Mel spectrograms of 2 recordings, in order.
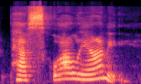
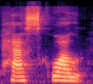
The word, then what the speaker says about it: Pasqualini: In an interview with WSA9, Pasqualiani, that's not how you say it, Pasqualini, said Samsel had been viciously and savagely beaten by a corrections officer who zip-tied his hands first.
